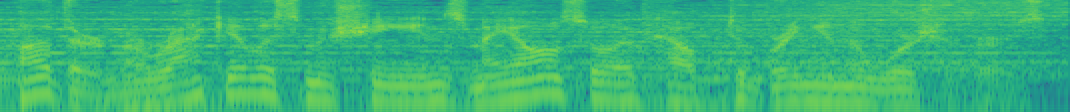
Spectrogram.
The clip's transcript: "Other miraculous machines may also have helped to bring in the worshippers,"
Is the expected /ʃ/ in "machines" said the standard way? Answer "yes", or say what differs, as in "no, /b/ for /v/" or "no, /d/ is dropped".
yes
